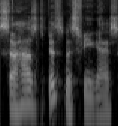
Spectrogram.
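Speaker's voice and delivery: a little hushed. Game narrator voicing a character's question to the group, a little more quietly. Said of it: "a little bit more quietly".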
